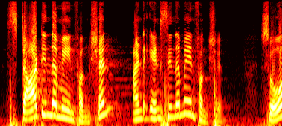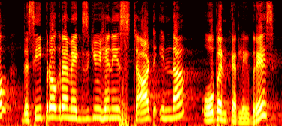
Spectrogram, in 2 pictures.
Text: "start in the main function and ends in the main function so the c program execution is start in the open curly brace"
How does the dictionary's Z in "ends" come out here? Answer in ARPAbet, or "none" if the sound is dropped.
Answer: S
